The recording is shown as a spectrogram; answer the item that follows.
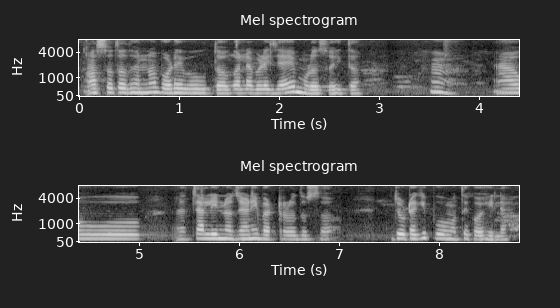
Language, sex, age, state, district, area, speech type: Odia, female, 30-45, Odisha, Jagatsinghpur, rural, spontaneous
